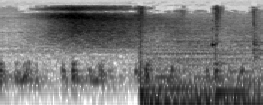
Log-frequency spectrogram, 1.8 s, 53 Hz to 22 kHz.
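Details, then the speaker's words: Fetal heartbeat on an electronic monitor during labor: fast, muffled whooshing pulses; the baby's baseline heart rate is 150 and is watched for declines with contractions and pushing. "In Rose Zenteno's room, an electronic monitor reveals the beating of her baby's telltale heart."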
